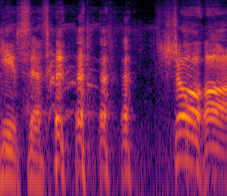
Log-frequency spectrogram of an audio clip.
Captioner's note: chuckling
